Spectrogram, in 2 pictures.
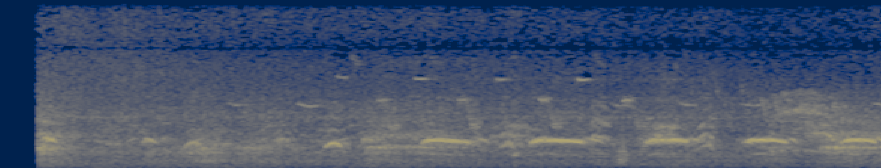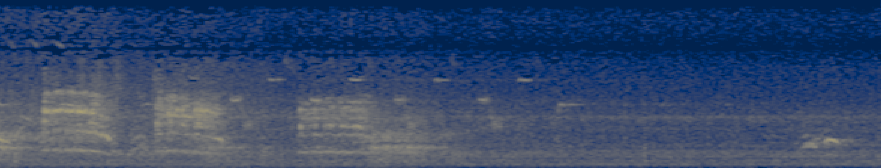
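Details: A water rail sunning itself in spring at Schafwaschener Bucht gives a run of about five short, harsh squealing notes, roughly half a second apart, then rougher grunting calls, over a steady outdoor hiss.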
